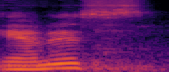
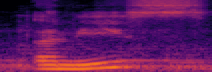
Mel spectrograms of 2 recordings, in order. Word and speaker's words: anise: Like I don't like anis or I think it's um also pronounced anise star anise. I've heard it pronounced as but. But I'm I'm familiar with it as anis.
